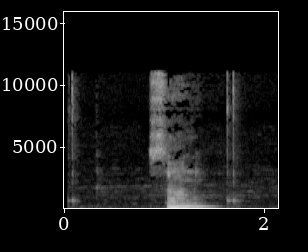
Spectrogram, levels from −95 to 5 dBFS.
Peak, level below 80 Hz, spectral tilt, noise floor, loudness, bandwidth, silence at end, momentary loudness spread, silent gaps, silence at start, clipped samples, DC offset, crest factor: -12 dBFS; -56 dBFS; -5 dB/octave; -66 dBFS; -25 LUFS; 12 kHz; 0.65 s; 23 LU; none; 0.85 s; under 0.1%; under 0.1%; 16 dB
